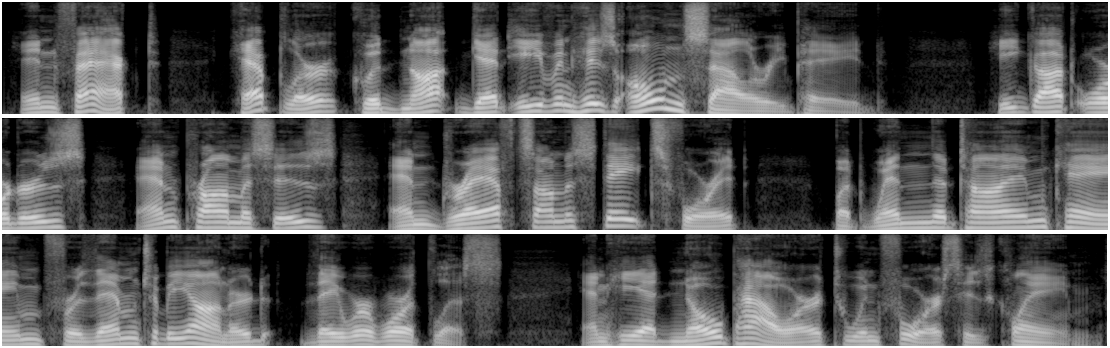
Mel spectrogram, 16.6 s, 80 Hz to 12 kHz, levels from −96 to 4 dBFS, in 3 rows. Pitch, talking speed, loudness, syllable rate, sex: 135 Hz, 160 wpm, -19 LUFS, 4.2 syllables/s, male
